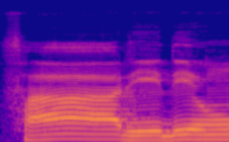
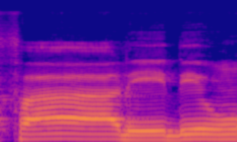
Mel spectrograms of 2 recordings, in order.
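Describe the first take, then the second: No difference in how they are said.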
